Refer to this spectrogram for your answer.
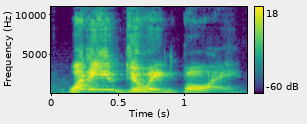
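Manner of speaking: booming, very loud, full-volume yell. Voicing a character who yells at a boy for horse dancing: Shrinden yelling. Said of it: "you hear Shrinden yell".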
